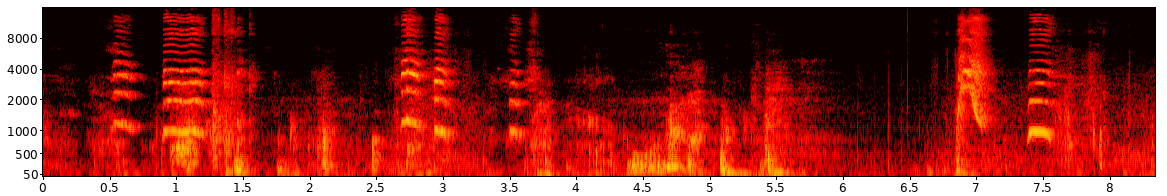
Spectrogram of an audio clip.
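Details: Boxer dog named Zeta in a mad few minutes of energetic play with a squeaky toy, 2021; sharp harmonic toy squeaks come in bursts, mixed with chewing noises and short low growly sounds from the dog.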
